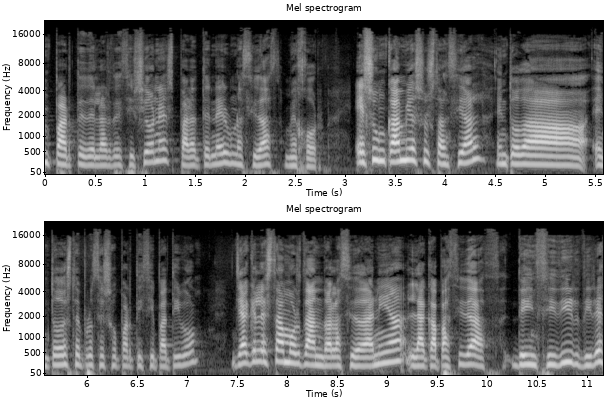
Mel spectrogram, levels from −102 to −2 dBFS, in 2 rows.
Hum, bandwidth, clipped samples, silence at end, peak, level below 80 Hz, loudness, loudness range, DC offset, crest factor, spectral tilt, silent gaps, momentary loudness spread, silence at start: none; 19 kHz; under 0.1%; 0 s; 0 dBFS; -44 dBFS; -23 LUFS; 3 LU; under 0.1%; 22 dB; -3.5 dB/octave; none; 12 LU; 0 s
